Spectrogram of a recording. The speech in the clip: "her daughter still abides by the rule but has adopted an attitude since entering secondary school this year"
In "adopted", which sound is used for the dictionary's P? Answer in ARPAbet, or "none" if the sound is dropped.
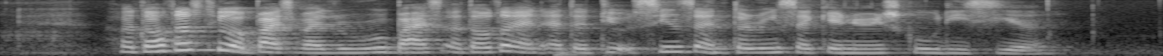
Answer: none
